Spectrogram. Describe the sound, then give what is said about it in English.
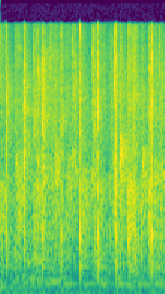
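A panel discussion's audience applauds the panelists with fairly sparse, distinct hand claps in an uneven rhythm, several per second for about two seconds, with no voices. “I wanted to have a round of applause for the fabulous panelists.”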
